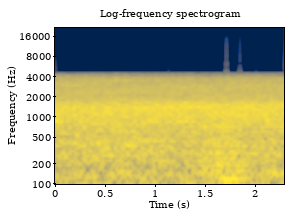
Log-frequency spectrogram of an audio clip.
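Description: Steady, even running noise of O-scale and G-scale model trains rolling around the layout's track.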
